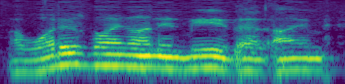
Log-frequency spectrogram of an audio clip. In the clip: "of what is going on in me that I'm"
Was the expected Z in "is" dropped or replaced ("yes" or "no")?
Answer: no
